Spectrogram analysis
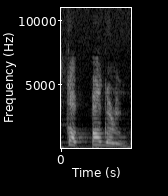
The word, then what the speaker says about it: Kappagadu: Next is Kappagadu. So for pronouncing this, it's little difficult, but you can still do it. So please say Kappa, then Gadu.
